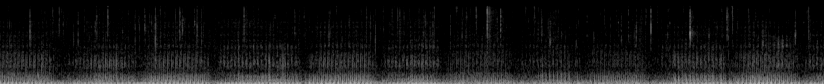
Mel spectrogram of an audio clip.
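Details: Domestic cat purring beside a crackling fireplace: a continuous low rumble that swells and eases with each breath, about once a second, while sharp wood pops and crackles scatter over it.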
